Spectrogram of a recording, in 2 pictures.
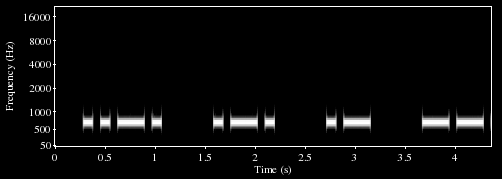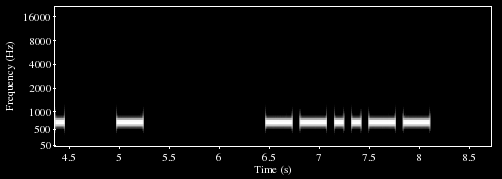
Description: Morse code, heard as a keyed tone, about 14 wpm, spaced as for 9 wpm, 700 Hz. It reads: FRAGT,
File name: Morsekurs / Witze / Witz 14. Januar 2020, 50 F70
